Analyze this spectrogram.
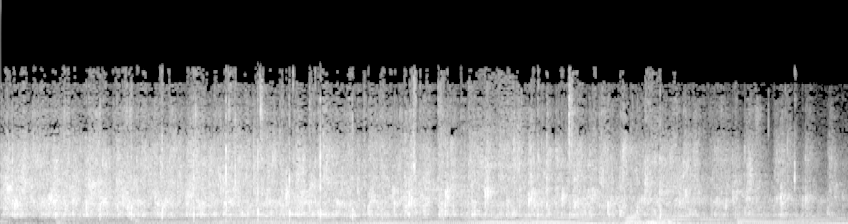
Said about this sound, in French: Alors, s'il est bon d'être dans la présence de Dieu, est-ce qu'on peut l'applaudir, lui, le seul vrai Dieu?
